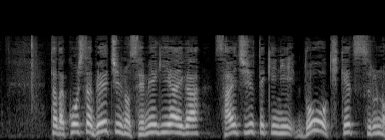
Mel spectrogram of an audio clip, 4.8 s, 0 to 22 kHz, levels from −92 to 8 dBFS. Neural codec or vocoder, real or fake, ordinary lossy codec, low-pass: none; real; none; none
